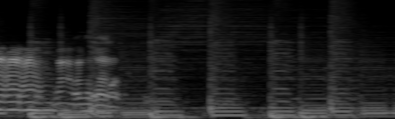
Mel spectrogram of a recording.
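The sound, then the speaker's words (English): A person imitates a sheep's bleat with a wavering, vibrato-laden voice, followed by a few choppy vocal bursts; fairly loud. “But it's like wool as in sheep's it's wool.”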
